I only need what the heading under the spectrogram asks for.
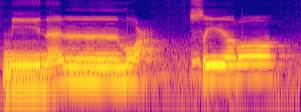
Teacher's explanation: antara bunyi ain dengan bunyi shad jangan sampai terputus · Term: ain sukun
